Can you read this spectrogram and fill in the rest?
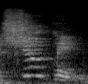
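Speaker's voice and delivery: high, loud imitated yell. Man turning back on the group, yelling. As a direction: yell it out at a crowd. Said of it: "starts yelling at this group again".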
